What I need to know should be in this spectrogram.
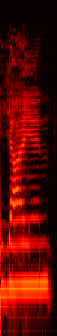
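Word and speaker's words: יין: if i wanted to say wine i say yayan and an olive is a zayat and they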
